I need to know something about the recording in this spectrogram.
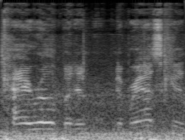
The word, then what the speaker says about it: Cairo: future too coming into the town of cairo it's spelled like cairo but in nebraska it's pronounced cairo one of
